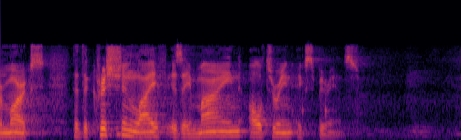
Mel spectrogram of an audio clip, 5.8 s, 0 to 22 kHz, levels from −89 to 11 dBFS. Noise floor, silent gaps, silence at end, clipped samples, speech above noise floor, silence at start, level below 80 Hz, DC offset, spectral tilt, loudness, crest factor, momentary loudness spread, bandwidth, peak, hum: -62 dBFS; none; 1.3 s; under 0.1%; 33 dB; 0 s; -62 dBFS; under 0.1%; -6 dB/octave; -28 LUFS; 22 dB; 12 LU; 6.2 kHz; -8 dBFS; none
